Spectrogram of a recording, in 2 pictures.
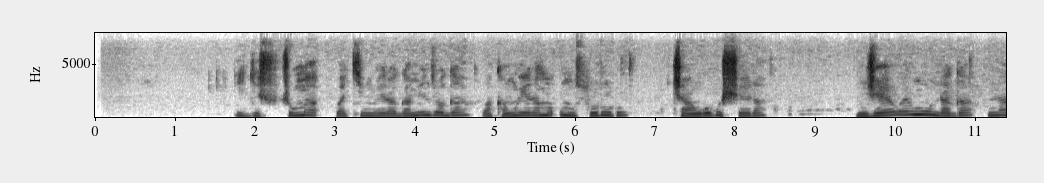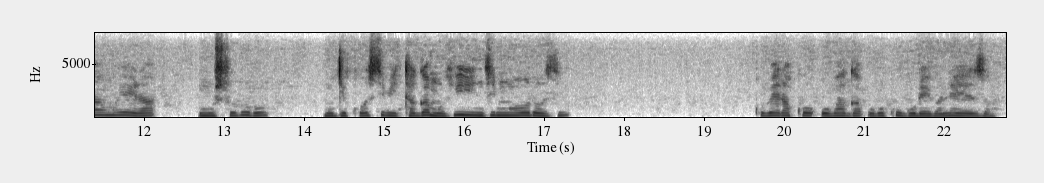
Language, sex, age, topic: Kinyarwanda, female, 25-35, government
